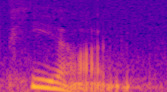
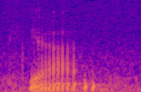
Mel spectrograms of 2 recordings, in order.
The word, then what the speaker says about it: Paean: Peon. Peon. I always have to write it out. Peon. Peon. The word P-A-E-A-N, isn't it? And sometimes, it's spelled P-A-E-I-O-N. I think there's an I-O-N in the original. Peon.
